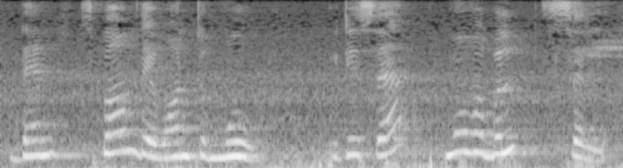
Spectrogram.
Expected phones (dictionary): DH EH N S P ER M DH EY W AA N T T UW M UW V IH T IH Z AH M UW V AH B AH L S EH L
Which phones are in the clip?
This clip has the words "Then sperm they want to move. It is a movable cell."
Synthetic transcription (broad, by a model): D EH N S P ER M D EY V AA N T T UW M UW V IH T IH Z AH M UW V AH B AH L S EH L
